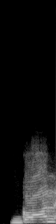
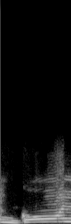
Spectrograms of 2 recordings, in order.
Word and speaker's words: gone: GONE, ये गोन नहीं होगा, ये गॉन, जैसे डन, ये गॉन, है ना, ये भी एक्सेप्शंस में आता है।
